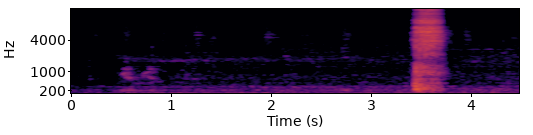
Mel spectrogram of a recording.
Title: inducing rapid sneezes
